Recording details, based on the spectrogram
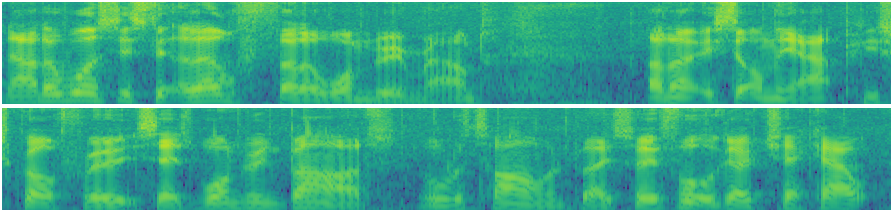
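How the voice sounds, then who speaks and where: A man's voice: mid-range voice, animated, fast, music in the background. A man giving a casual, chatty spoken review of a festival, loose and full of ums and uhs. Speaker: vlogger reviewing a metal festival.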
